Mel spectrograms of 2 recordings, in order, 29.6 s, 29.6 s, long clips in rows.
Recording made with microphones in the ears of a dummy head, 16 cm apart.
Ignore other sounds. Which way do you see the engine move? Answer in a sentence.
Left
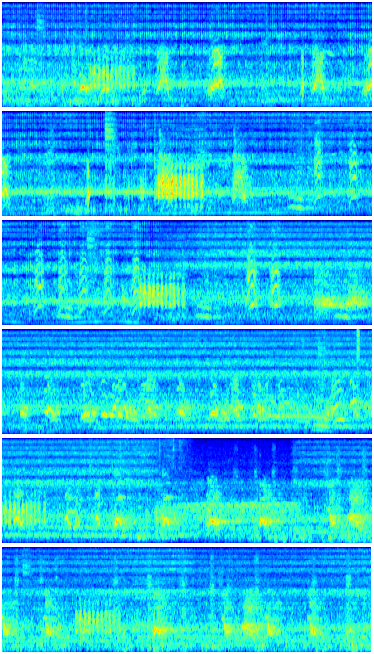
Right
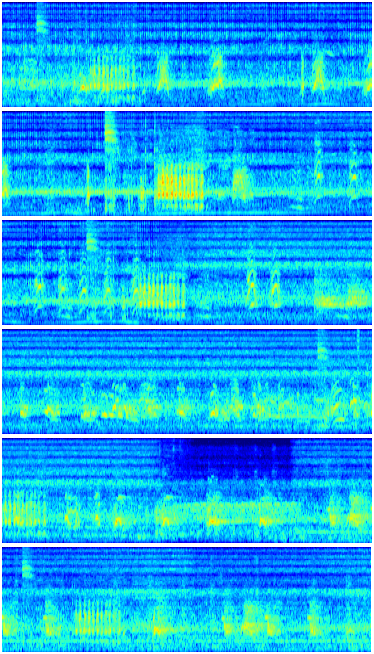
In this clip you hear the engine stay in one place.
